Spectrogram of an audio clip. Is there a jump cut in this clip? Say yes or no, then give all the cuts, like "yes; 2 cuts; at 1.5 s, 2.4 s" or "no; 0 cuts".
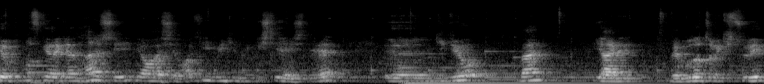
no; 0 cuts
